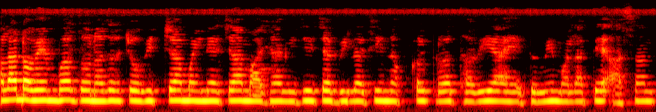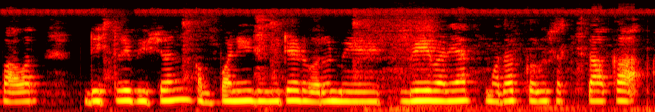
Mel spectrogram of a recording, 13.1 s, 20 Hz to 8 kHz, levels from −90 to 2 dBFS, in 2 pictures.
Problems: none marked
